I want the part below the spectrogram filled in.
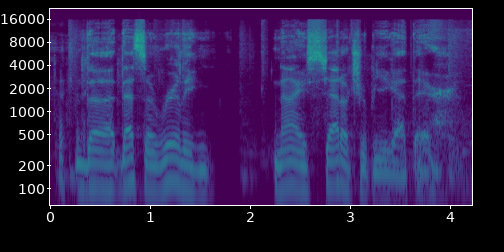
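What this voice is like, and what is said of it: Sultry, seductive voice. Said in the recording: “Give a little sexy voice”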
